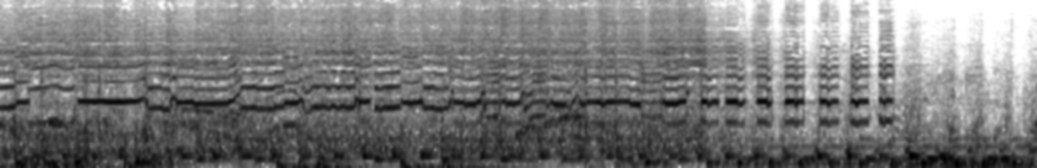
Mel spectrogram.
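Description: Javanese traditional ensemble: a slompret, a wooden double-reed shawm, plays a wavering, ornamented melody over drums and metal percussion. About seven seconds in the shawm stops and the percussion carries on in a steady, even beat.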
